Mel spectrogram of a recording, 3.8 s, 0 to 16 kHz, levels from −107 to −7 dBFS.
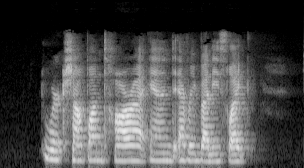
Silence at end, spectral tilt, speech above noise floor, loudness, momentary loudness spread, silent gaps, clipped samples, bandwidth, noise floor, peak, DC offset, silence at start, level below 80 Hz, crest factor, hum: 0.7 s; -5 dB/octave; 60 dB; -22 LUFS; 9 LU; none; under 0.1%; 8 kHz; -82 dBFS; -6 dBFS; under 0.1%; 0.55 s; -68 dBFS; 18 dB; none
